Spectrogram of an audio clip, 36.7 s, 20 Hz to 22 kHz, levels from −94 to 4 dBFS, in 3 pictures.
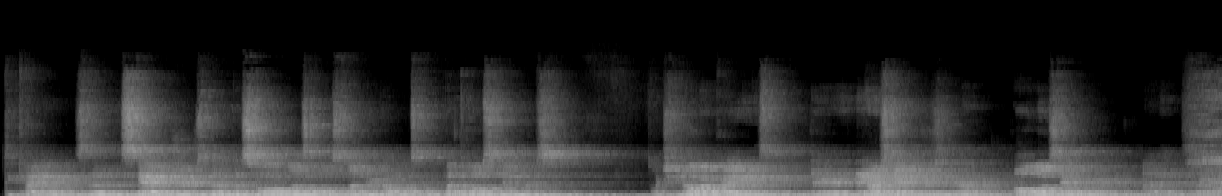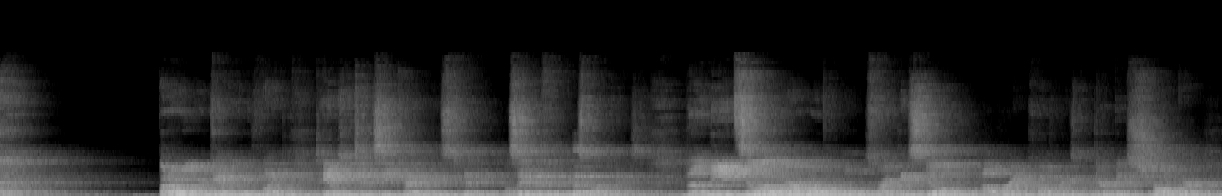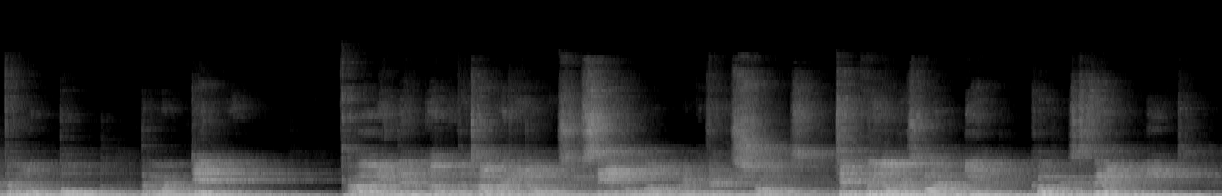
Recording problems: room echo; strong; dies away in 3 s
off-mic speech; far

